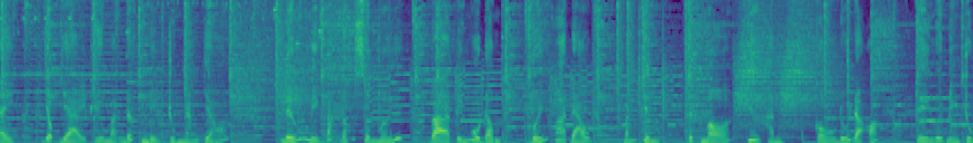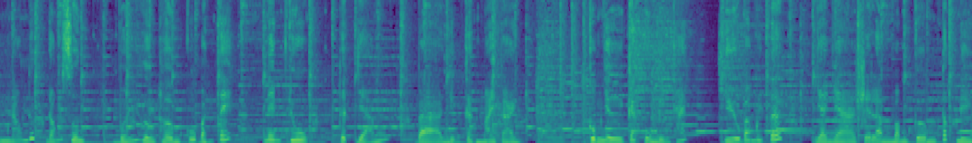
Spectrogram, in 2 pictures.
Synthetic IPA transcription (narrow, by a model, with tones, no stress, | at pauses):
a˧˩j | zɔ˨˩wk͡p̚za̰ː˧˨jt̪ʰɛ˧wma̰˧˨ŋ̟ɗə˦˥t̚ne˨˩t͡ɕʊ˧ŋ͡mna˨˦wzɔ˨˦ | ne˨˦wmḭ˧˨ənɓa˦˥k̚ɗɔ˨˦ŋswə˧ŋməː˨˦jvaː˨˩t̪i˧˩əŋmu˨˩əɗə˧wŋ͡mvəː˨˦jhwaː˧ɗaː˨˩wɓa˨˦jŋ̟t͡ɕɨ˧ŋ | t̪ʰï˨˩k̚mə̰ː˧˨t͡ɕɨ˧ha˨˩jŋ̟ | kə˧wɗo˨˦jɗɔ̰˧˩˥t̪ʰi˨˩ŋɨ˨˩əjmi˨˩ənt͡ɕʊ˧ŋ͡mnaː˨˦wnɨ˦˥k̚ɗɔ˨˦nswə˧ŋvəː˨˦jhɨ˧əŋt̪ʰəː˧mku˧˩əɓa˨˦jŋ̟t̪ɛ˦˥t̚ | nɛ˧mt͡ɕu˧ə | t̪ʰï˨˩k̟̚zaː˧˩mvaː˨˩ɲɨ̰˧˥ŋka˨˩jŋ̟maː˧jvaː˨˩ŋ | kʊ̰˧˥ŋ͡mɲɨ˧kaː˦˥k̚vʊ˨˩ŋ͡mmḭ˧˨ənxaː˦˥k̚t͡ɕi˨˩əwɓaː˧mɨ˧əjt̪e˦˥t̚ | ɲaː˨˩ɲaː˨˩sɛ̰˧˥laː˨˩mːə˧mkəː˧mt̪ə˦˥t̚ni˧ən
